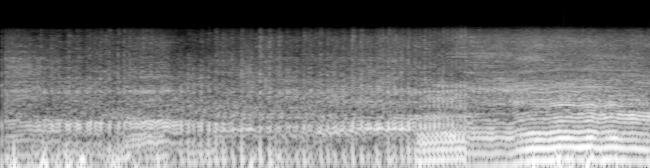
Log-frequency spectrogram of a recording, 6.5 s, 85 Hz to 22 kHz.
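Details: Pit bike (pit360) with Lectron carburetor lugging at low revs: hollow clattering knock about four per second over the low engine note; severe piston slap from a worn piston, tends to run lean when warm.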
